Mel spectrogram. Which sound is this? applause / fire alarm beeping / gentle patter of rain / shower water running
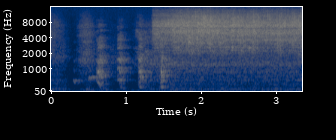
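shower water running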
